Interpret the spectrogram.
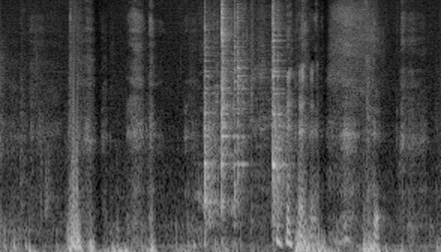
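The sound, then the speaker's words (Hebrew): Ceramic dishes clink and clatter as a plate is set down, several sharp knocks and scrapes spread over a few seconds, fairly loud, with faint bits of voice in the background. “אמ, טוב, אז אנחנו נביא אה, צלחת, בואו נביא איזה צלחת יפה כזאת, אולי כזאת.”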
